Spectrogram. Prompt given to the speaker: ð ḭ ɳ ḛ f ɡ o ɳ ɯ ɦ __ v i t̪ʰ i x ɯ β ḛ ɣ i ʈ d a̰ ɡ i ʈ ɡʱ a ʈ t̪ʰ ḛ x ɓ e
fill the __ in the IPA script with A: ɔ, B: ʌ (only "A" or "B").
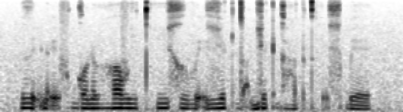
B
